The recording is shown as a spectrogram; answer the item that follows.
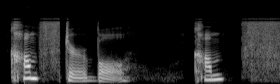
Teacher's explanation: an m and then an f comf and you need to have time for air flow before you go to the tee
